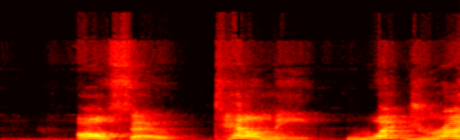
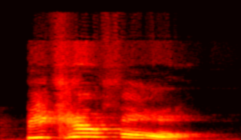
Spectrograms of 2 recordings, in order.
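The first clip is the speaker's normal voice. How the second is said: exasperated; 11 semitones higher, 6 dB louder than usual. Real, not acted. Exasperated point.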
